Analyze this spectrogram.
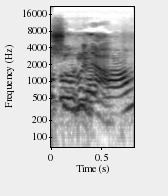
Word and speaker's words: शुभदा: कलेश अग्नि सुविधा और मोक्ष शुभिदा नहीं, शुभदा, शुभदा, शुभी नहीं, हाँ, शुभदा।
